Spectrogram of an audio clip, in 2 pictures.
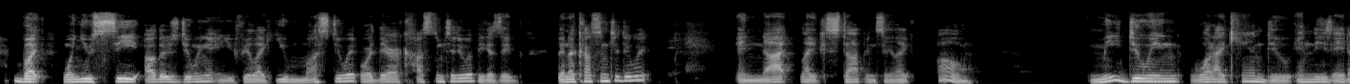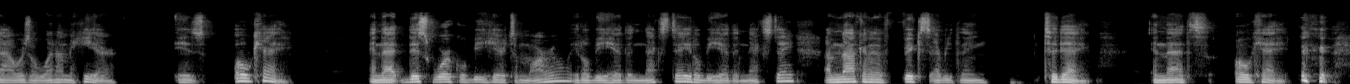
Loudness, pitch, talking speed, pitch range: -23 LUFS, 110 Hz, 180 wpm, 100-125 Hz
